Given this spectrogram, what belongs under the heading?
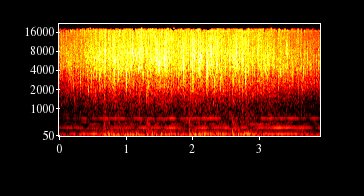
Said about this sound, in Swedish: som skvallrar om mycket blöta förhållanden från den där gången då det regnade i två miljoner år.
